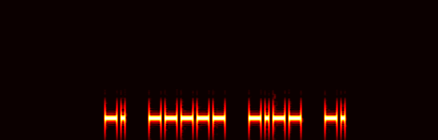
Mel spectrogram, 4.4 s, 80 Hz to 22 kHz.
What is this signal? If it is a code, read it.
Morse code, heard as a keyed tone, about 30 wpm, spaced as for 22 wpm, 700 Hz. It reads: N0YN
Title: USA Call Signs - 4 Characters - 2x Character Spacing - 30wpm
